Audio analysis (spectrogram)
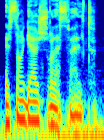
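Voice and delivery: ordinary talk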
